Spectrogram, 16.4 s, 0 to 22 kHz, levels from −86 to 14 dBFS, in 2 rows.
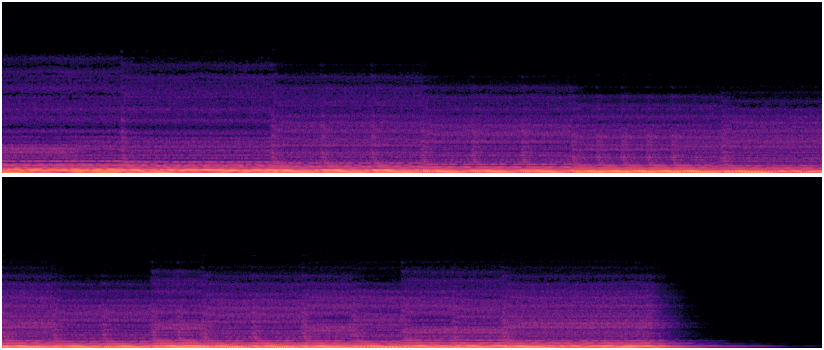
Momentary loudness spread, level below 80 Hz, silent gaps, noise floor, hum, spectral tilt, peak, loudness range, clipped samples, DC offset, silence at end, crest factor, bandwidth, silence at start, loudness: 3 LU; -60 dBFS; none; -70 dBFS; none; -9 dB/octave; -2 dBFS; 2 LU; under 0.1%; 0.3%; 1.3 s; 12 dB; 10.5 kHz; 0 s; -15 LUFS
